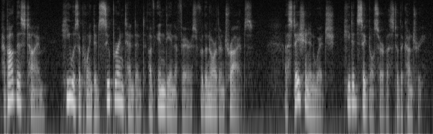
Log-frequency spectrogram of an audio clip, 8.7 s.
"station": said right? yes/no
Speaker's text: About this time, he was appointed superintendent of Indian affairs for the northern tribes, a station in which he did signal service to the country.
yes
